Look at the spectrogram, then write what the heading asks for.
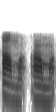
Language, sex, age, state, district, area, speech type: Tamil, female, 18-30, Tamil Nadu, Sivaganga, rural, conversation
